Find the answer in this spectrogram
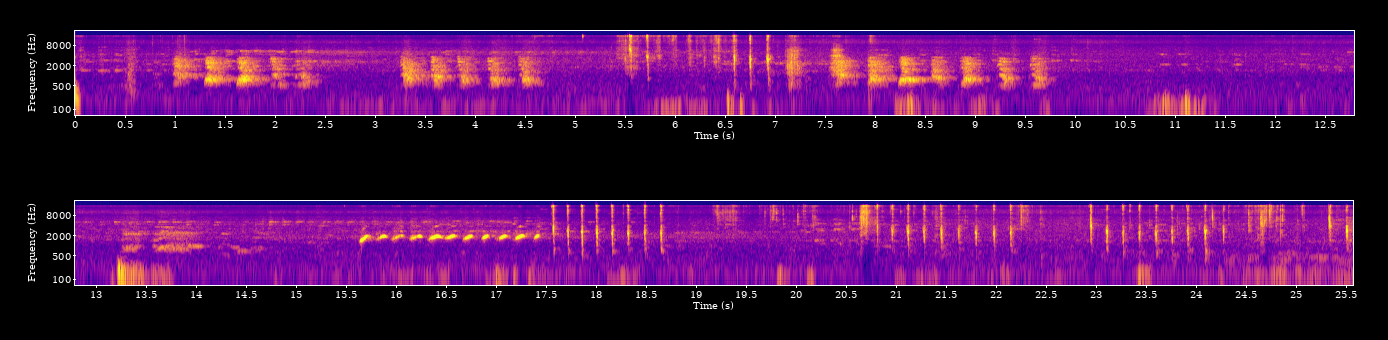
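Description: Birds calling: several bursts of quick chattering in the first half, then a run of short rising chirps, about eight a second. Fast trains of sharp clicks fill the last several seconds.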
